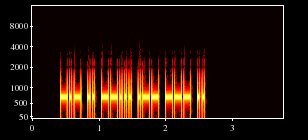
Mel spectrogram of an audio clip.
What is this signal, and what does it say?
Morse code, heard as a keyed tone, about 34 wpm, 700 Hz. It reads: KI7WOI
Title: USA Call Signs Repeated 2x 35wpm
